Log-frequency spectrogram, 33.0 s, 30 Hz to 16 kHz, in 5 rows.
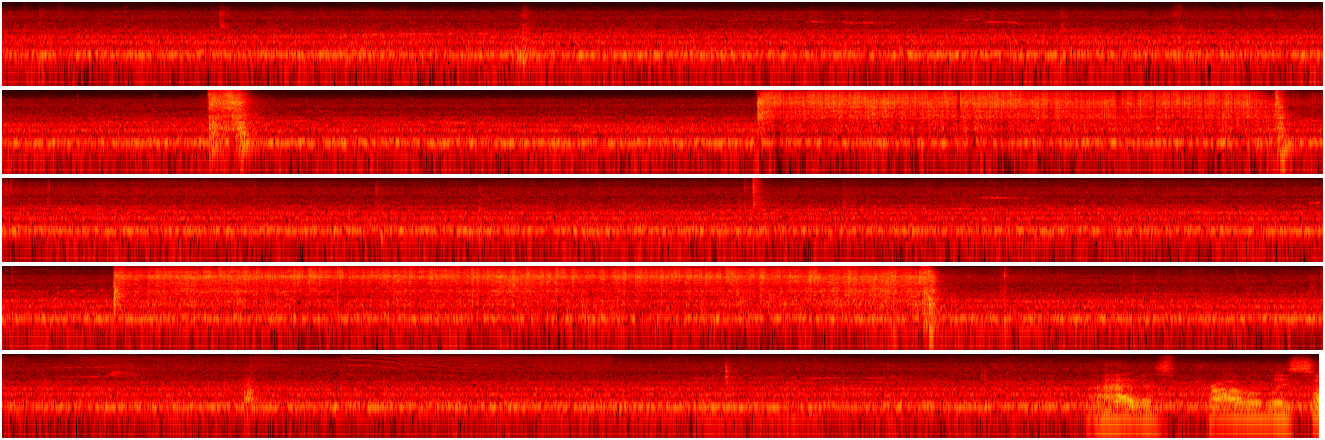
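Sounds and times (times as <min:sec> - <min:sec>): steady low hum: 0:00.0 - 0:33.0
welding arc crackling and hissing: 0:07.6 - 0:08.0, 0:10.4 - 0:17.1, 0:18.7 - 0:30.2.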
